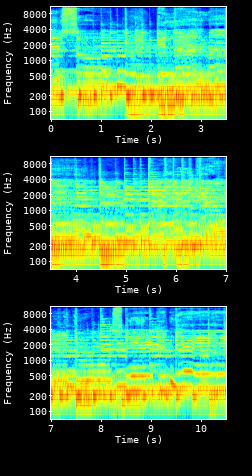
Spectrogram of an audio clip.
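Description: A man singing to his own nylon-string classical guitar, the guitar played steadily throughout, with the voice rising into a long, wavering held note near the end.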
